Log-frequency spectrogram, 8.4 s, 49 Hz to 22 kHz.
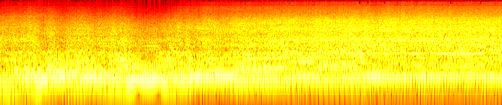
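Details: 406 small block Chevy on engine dyno, pump gas, Jegs aluminum heads ported by Eric Weingartner, stock cam, dual-plane intake, ATM carburetor; strong steady roar under load, clean, no misfire or stumble; pull felt a tad rich, jets leaned two numbers; normal.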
